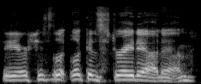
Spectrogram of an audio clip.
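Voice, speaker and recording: A woman chatting casually on a phone livestream by a lake, talking in halting, rambling bursts with many restarts. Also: medium pitch, no echo. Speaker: van-life vlogger. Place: parked by a lake.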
